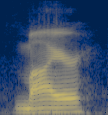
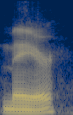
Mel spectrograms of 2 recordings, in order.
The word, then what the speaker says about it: Meyer: Meyer is pronounced Meyer, not Mayer, not some other mispronunciation of it.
